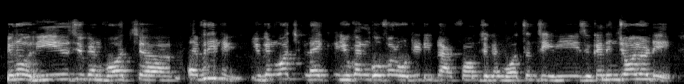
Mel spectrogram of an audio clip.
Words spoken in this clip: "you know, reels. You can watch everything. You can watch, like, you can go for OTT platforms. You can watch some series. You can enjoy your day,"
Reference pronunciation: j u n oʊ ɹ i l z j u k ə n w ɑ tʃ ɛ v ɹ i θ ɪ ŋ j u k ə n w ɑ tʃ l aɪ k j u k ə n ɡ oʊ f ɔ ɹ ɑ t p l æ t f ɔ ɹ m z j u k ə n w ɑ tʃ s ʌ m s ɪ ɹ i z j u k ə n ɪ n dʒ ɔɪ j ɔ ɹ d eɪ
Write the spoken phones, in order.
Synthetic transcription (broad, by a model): j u n oʊ ɹ i l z j u k ə n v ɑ tʃ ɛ v ɹ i t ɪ ŋ j u k ə n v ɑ tʃ l aɪ k j u k ə n ɡ oʊ f ɔ ɹ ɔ t p l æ t f ɔ ɹ m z j u k ə n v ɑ tʃ s ʌ m s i ɹ i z j u k ə n ɪ n dʒ ɔɪ j ɔ ɹ d eɪ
